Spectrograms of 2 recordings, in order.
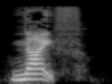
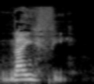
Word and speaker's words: knife: Knife. Now, the K in the beginning and the E on the end are silent, so it's not knifey.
